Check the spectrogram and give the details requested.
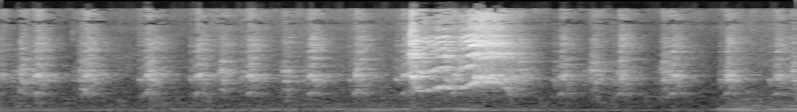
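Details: Luring call of green junglefowl, used so the wild fowl come near. Even, rapid clucking beats lead up to a single loud, rough outburst, then the pulsing resumes.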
